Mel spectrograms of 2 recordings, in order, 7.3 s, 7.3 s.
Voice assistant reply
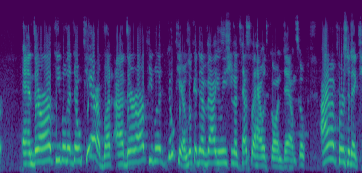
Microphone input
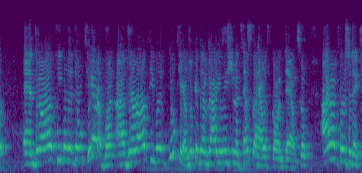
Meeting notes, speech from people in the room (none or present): none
